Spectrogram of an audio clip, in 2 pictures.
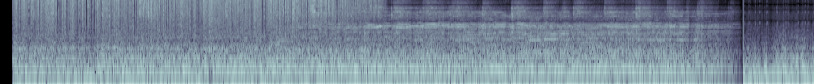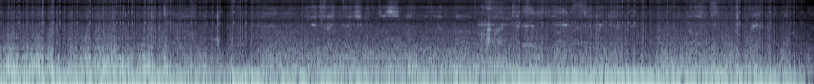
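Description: A vehicle driving on a gravel road, with a steady low rumble of tyres and engine, mixed with music. The sound changes abruptly about seven seconds in.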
